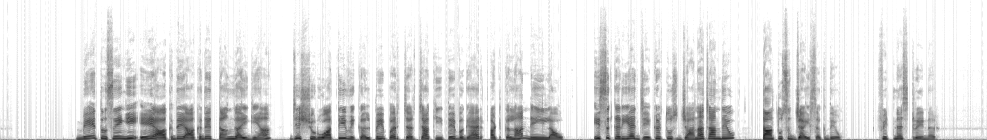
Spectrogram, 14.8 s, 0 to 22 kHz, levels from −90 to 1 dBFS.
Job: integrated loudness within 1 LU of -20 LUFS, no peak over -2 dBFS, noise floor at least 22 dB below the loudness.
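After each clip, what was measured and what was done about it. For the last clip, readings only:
ticks 46/s; loudness -23.5 LUFS; peak -4.0 dBFS; loudness target -20.0 LUFS
-> de-click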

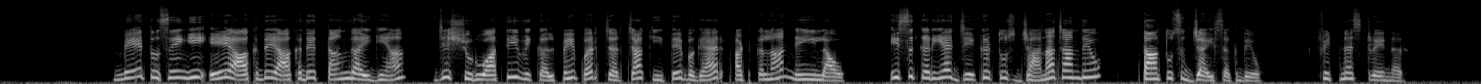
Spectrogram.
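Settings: ticks 0.94/s; loudness -23.5 LUFS; peak -4.0 dBFS; loudness target -20.0 LUFS
-> gain +3.5 dB; limiter -2 dBFS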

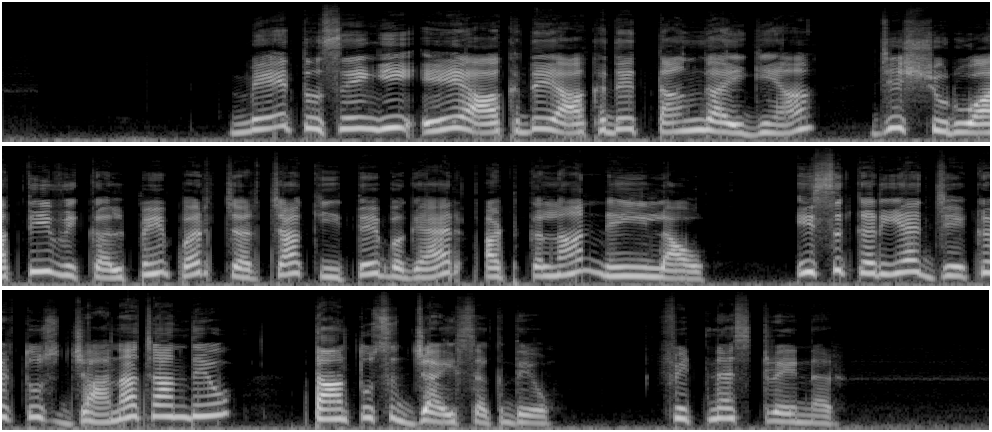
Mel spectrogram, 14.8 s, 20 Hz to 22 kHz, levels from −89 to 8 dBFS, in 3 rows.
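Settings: loudness -20.0 LUFS; peak -2.0 dBFS; noise floor -51 dBFS

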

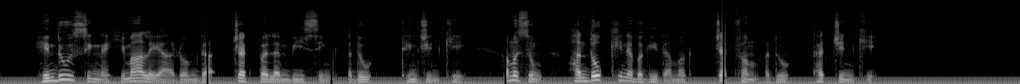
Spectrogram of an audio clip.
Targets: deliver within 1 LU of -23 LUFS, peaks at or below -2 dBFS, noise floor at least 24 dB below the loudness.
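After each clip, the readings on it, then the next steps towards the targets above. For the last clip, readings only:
dropouts 4; longest dropout 31 ms; hum 60 Hz; harmonics up to 300 Hz; hum level -37 dBFS; loudness -29.0 LUFS; peak -9.5 dBFS; loudness target -23.0 LUFS
-> interpolate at 2.06/3.3/5.04/7.22, 31 ms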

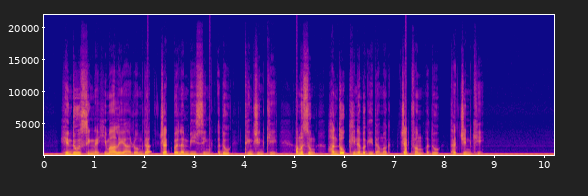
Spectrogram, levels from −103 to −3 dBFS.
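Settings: dropouts 0; hum 60 Hz; harmonics up to 300 Hz; hum level -37 dBFS
-> notches 60/120/180/240/300 Hz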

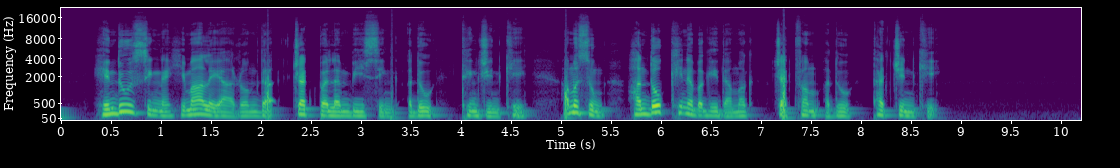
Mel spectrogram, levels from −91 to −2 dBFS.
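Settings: hum none; loudness -29.0 LUFS; peak -9.0 dBFS; loudness target -23.0 LUFS
-> gain +6 dB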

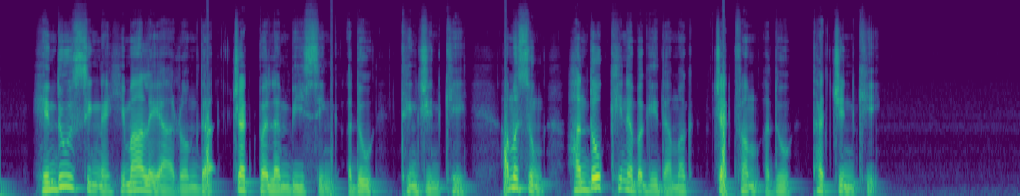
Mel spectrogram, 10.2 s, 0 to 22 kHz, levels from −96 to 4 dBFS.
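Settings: loudness -23.0 LUFS; peak -3.0 dBFS; noise floor -70 dBFS

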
